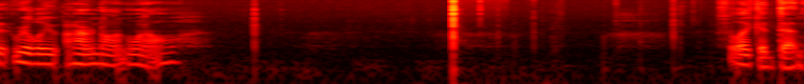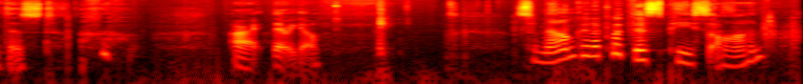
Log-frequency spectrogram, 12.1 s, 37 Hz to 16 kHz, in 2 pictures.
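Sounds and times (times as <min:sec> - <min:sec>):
faint handling sounds: 0:03.0 - 0:05.5, 0:08.4 - 0:12.0.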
